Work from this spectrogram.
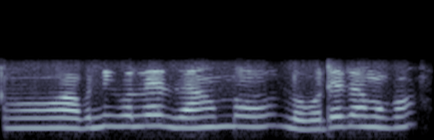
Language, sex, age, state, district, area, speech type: Assamese, female, 30-45, Assam, Tinsukia, urban, conversation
